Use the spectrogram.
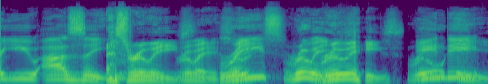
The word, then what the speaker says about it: Ruiz: his name Lis L it's R Iz that's Ruiz Ruiz Ruiz Ruiz Ruiz Andy Ruiz Jor how did you think that a word that start with r would be Louise I was just throwing out something I thought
